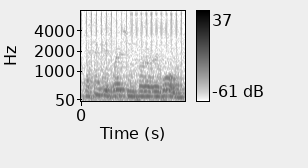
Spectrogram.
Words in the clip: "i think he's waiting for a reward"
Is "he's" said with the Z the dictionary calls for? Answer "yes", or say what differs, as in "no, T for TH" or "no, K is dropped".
yes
